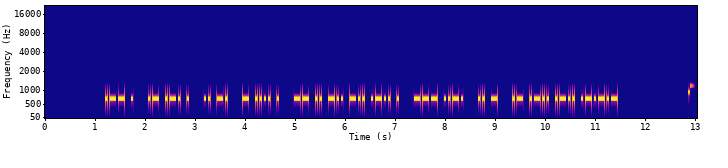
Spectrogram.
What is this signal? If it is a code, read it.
Morse code, heard as a keyed tone, about 28 wpm, 700 Hz. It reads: WE ARE IN THE MIDDLE OF IT ALL.
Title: Sentences from Top 1000 Words - Review Part 6 - 28wpm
